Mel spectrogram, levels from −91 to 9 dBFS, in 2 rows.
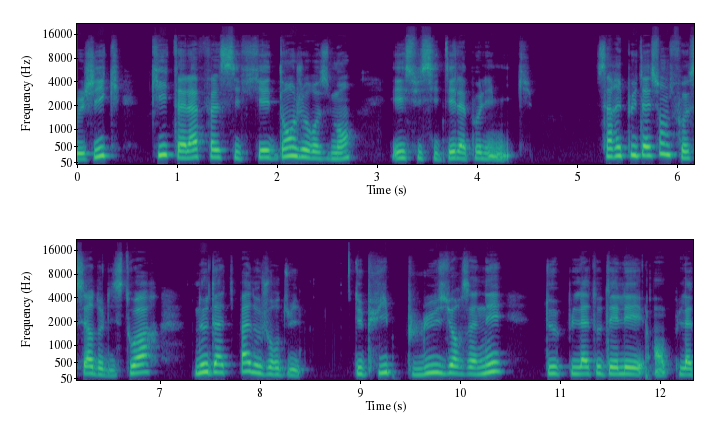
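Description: Nothing stood out as technically wrong on listening to this speech recording.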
